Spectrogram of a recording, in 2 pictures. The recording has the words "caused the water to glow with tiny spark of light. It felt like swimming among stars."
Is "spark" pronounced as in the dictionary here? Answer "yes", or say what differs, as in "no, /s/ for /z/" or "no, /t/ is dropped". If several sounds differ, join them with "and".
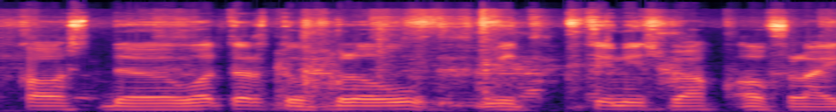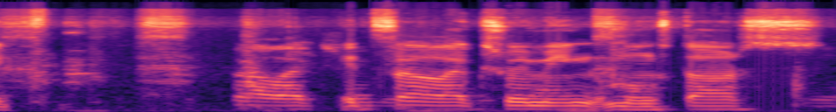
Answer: no, /b/ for /p/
